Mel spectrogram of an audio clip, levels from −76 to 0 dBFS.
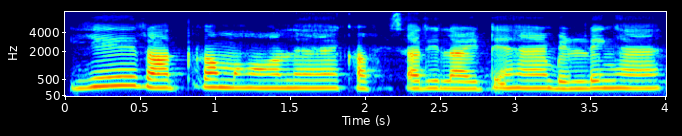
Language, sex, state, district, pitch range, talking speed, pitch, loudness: Hindi, female, Haryana, Rohtak, 220-235 Hz, 165 wpm, 225 Hz, -19 LUFS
